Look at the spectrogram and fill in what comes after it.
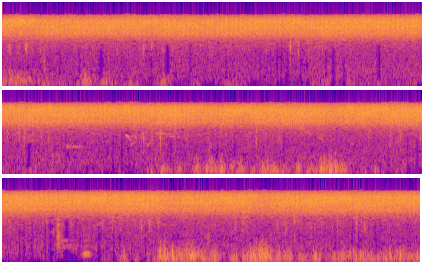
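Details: Deafening chorus of cicadas singing on the day of recording: an unbroken, hissing high-pitched wall of sound at steady loudness, with faint low rustles and a few brief thin bird notes behind it.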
